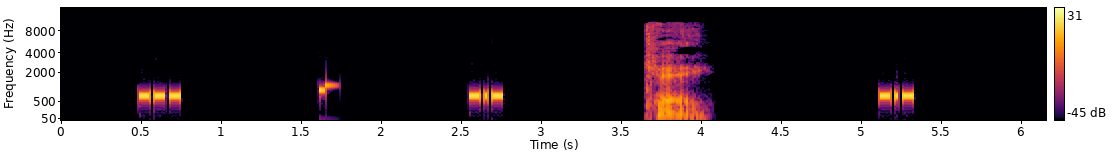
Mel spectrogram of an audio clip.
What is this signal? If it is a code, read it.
Morse code, heard as a keyed tone, about 48 wpm, 700 Hz. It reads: O K K
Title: Single Character (Letter:Number:Punctuation:Prosign) Alt 50wpm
